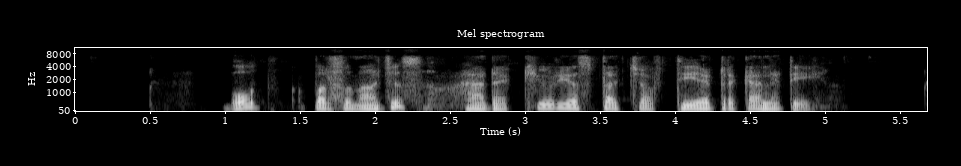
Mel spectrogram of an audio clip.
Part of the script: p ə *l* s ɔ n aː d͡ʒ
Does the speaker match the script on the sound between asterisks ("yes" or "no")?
no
